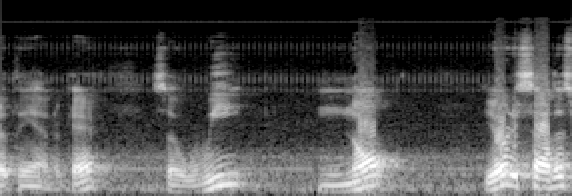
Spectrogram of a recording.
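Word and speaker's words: oui: to know like we we almost sounds like the number eight doesn't it but not saying the T at all so we is yes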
